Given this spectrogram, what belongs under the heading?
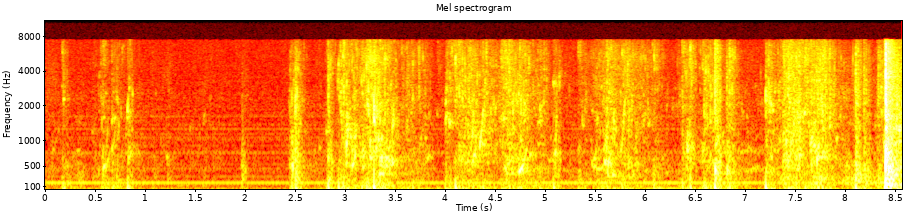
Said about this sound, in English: will be stepping into the water.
